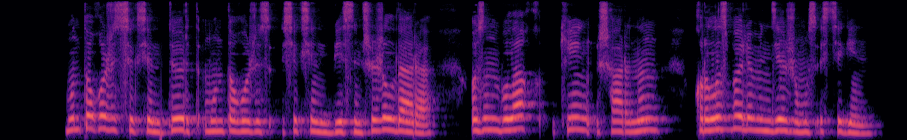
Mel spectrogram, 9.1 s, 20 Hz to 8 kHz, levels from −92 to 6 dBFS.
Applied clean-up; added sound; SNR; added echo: none; none; none; none.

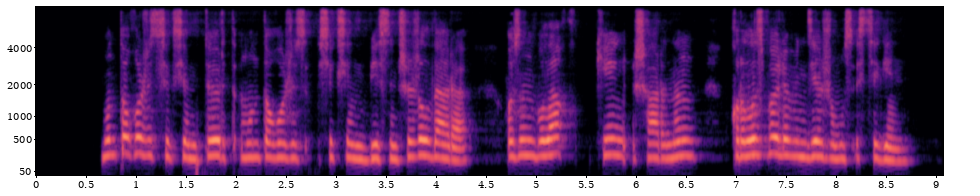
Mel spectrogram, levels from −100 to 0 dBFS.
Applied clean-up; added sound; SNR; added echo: neural mask model DeepFilterNet 3.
